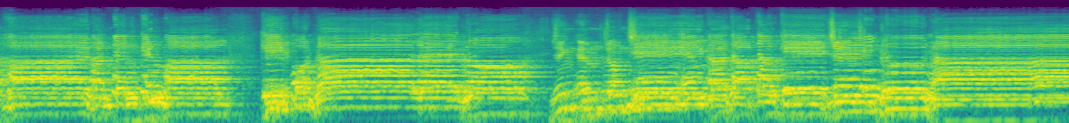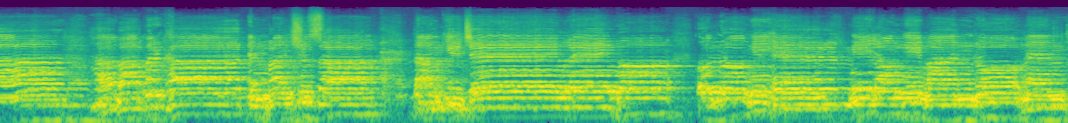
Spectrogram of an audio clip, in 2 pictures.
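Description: Mixed choir of women and men singing a hymn, in long phrases broken by short pauses for breath.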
